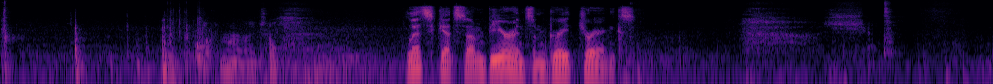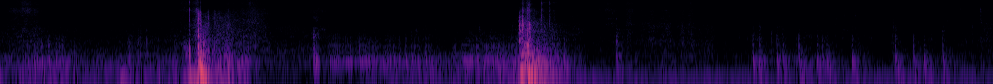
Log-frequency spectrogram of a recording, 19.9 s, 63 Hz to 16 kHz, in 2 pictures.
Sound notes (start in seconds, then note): 11.8 door slams shut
